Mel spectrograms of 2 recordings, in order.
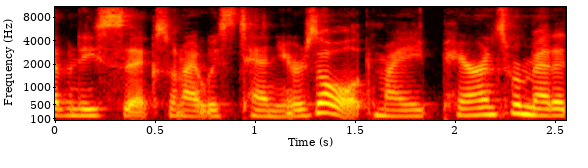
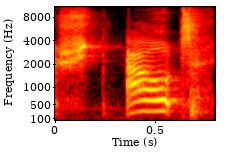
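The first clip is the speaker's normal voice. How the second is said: higher-pitched imagined brush-off; mock dismissal; 8 semitones higher than usual. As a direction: playfully shoo someone out, pitched up. Imagined sceptical audience dismissing her.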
